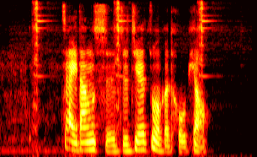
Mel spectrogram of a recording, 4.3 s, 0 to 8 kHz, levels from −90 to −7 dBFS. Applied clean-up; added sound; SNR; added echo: none; Cutlery, silverware; 14 dB; none.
